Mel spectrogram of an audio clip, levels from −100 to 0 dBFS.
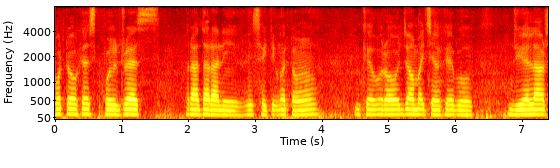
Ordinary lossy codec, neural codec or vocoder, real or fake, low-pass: none; codec, 16 kHz, 2 kbps, X-Codec, WavLM features, trained on Multilingual LibriSpeech; fake; none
